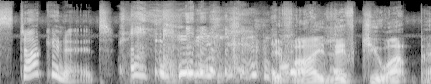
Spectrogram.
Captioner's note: children laugh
